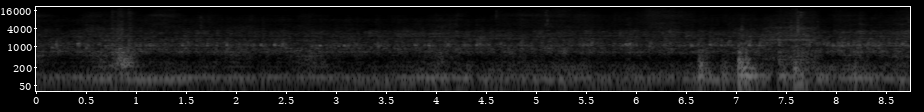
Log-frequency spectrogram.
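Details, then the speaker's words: Water heater refilling after its leaking supply-line faucet was replaced with a ball valve using SharkBite fittings: quiet rushing of water with no hiss or spray. No leak yet, though not yet under pressure; normal filling. "Well, it's flowing. Doesn't seem to have a leak yet. Not under pressure yet either."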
